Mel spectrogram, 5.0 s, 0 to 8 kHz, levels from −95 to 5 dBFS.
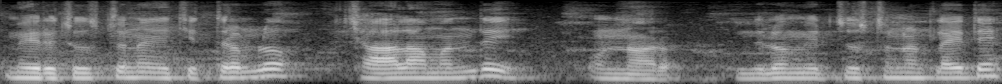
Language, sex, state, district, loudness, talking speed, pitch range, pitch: Telugu, male, Andhra Pradesh, Sri Satya Sai, -19 LUFS, 105 wpm, 140-155 Hz, 145 Hz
